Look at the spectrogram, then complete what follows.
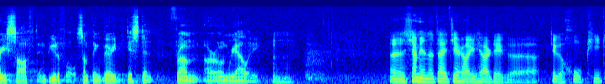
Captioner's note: speaking in Chinese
